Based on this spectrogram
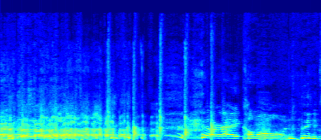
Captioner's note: all laughing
